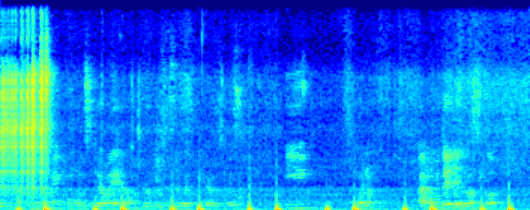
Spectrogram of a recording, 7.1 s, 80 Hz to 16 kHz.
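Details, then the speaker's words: Heart sounds with a regular rhythm at about 58 per minute and dull, muted beats; a soft, muffled first heart sound, as when the AV valves are partly closed at ventricular contraction. "si las válvulas han vuelto a una posición de cierre y por lo tanto se encuentran parcialmente tensas en el momento de la contracción ventricular, el ruido generado está considerablemente disminuido y apagado."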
